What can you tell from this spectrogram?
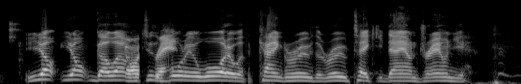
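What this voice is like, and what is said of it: Put-on Australian accent. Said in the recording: “our Aussie accents are on point tonight”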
